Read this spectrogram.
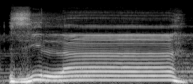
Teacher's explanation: Lam jalalah yang didahului kasrah dibaca tarkik atau tipis. Dan empat harakat kita panjangkan.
